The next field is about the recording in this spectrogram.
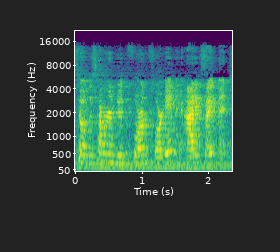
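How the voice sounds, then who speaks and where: A woman's voice: steady tone, racing, pushed and bright. A woman dog trainer giving an upbeat, instructive demonstration at home, recorded by a camera across the room. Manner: upbeat, instructive, bursts into high-pitched baby talk for the dog. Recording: roomy, distant camera sound, faint room noise.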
